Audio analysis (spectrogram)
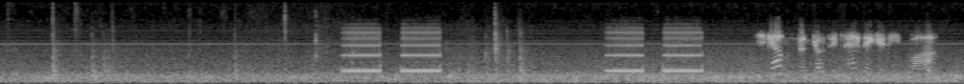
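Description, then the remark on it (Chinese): A telephone call to a driving-licence agency office rings in two double-burst cycles with no one picking up, over a low background hum, followed by a few quick, high chirping sounds. “都成两个礼拜噶啦噃，仲未有消息嘅，打个电话问先。”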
